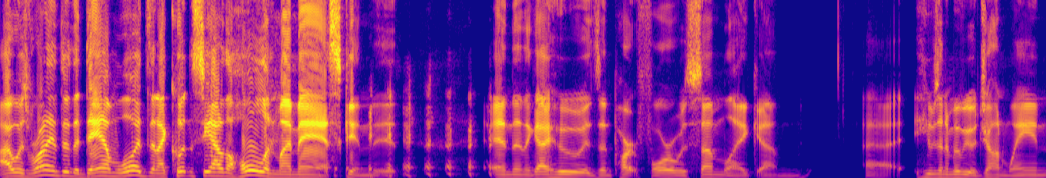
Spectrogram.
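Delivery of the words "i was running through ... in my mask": put-on heavy, thick New York accent, raised. Quoting the guy in part 2 of the series, in a thick new york accent. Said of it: "has the most thickest New York accent".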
